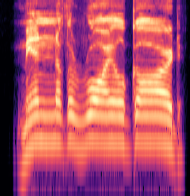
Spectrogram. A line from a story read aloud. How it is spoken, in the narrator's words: he raised his voice to a volume audible not only to his own men, but also to all the enemy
